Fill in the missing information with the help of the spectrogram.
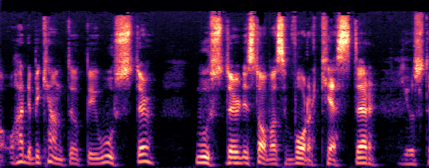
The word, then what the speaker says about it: Worcester: Ja, Worcestershire sås Ja, men det uttalas Worcester.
